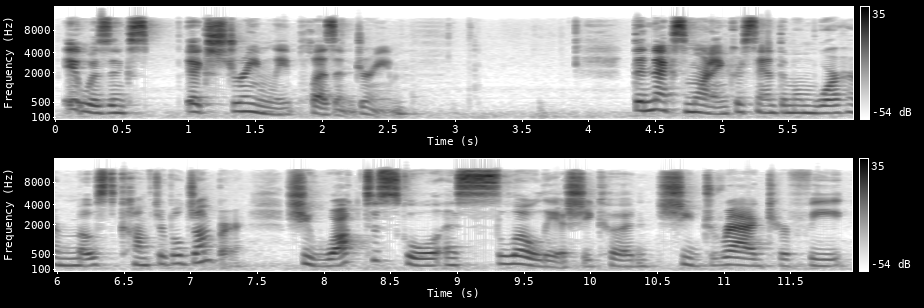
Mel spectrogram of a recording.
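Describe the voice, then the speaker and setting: A woman narrating a children's storybook expressively and deliberately, stretching words for emphasis like a teacher reading aloud. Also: mid-range voice.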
